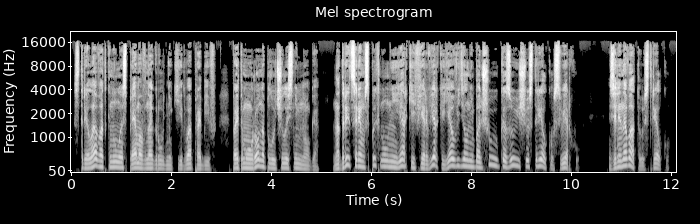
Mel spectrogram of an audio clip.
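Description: A man narrating a first-person audiobook in a steady, even reading. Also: medium pitch, moderate pace, dry recording, studio quality.

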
